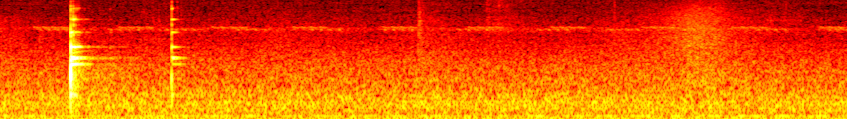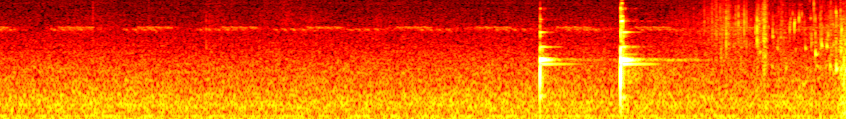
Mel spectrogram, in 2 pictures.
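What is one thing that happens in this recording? Porcelain cups clink against each other.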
